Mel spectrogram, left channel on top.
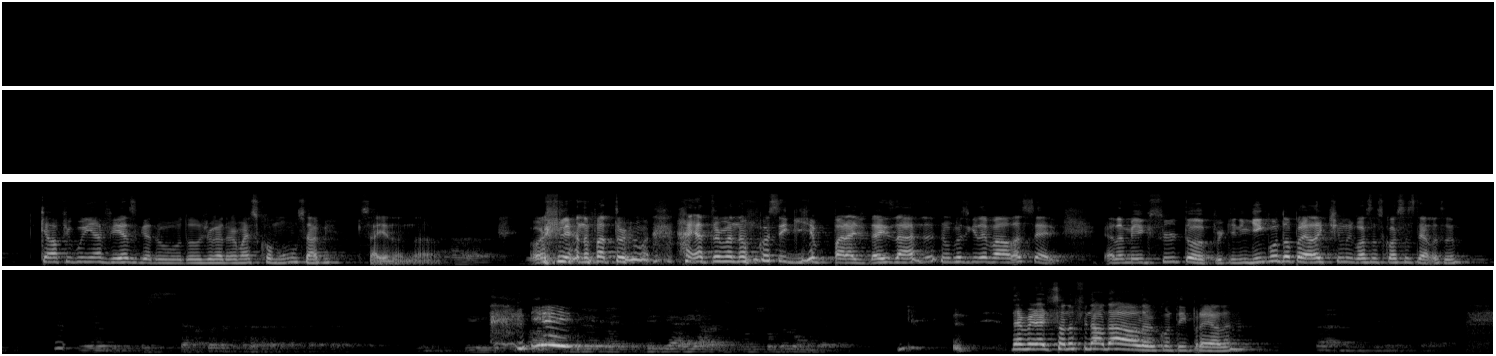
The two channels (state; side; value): silent; left; 54 dB below the other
